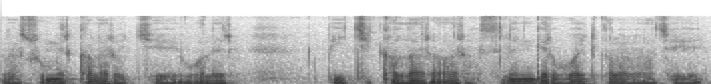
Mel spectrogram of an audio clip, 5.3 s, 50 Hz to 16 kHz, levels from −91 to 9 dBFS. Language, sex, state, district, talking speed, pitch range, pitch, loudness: Bengali, male, West Bengal, Alipurduar, 125 wpm, 90-100 Hz, 90 Hz, -18 LUFS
